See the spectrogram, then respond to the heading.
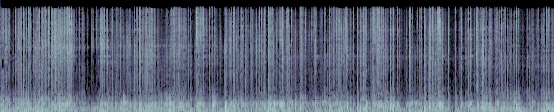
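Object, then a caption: Metal mesh microphone grille. Long acrylic nails scratch the hollow metal mesh grille of a black Blue Yeti microphone up close. The result is a continuous, dense, scratchy rasp with a heavy low-end rumble and bright crackling detail, rising and falling in rapid, uneven strokes.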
